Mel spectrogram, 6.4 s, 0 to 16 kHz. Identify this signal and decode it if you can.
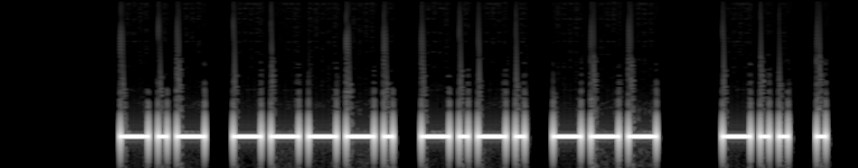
Morse code, heard as a keyed tone, about 17 wpm, 700 Hz. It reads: K9CO DE
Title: USA Callsign DE Callsign - 4 Characters - 17wpm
